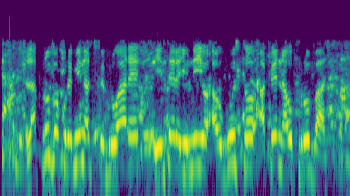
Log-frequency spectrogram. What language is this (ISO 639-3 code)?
epo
